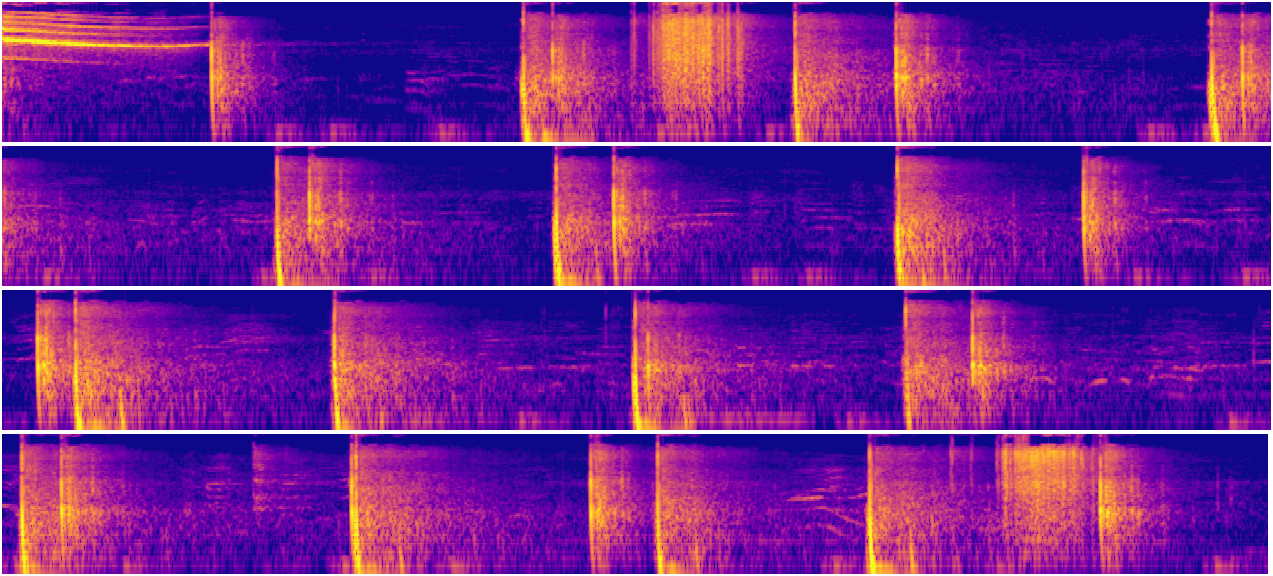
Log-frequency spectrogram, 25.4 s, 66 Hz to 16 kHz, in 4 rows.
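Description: A 49-shot consumer firework cake firing shot after shot, with a sharp bang every second or so, many of them in quick pairs as a tube launches and its shell bursts. In the first second a whistling tail falls in pitch.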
